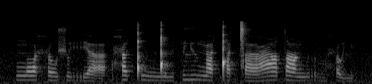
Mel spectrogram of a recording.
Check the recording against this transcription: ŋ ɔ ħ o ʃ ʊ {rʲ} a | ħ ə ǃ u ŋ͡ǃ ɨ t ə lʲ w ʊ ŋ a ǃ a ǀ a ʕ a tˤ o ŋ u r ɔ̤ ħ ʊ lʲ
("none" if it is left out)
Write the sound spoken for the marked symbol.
rʲ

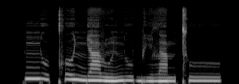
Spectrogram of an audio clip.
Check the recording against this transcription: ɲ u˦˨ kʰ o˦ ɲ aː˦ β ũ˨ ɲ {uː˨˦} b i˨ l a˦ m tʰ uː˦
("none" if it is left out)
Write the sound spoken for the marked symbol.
uː˦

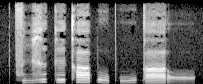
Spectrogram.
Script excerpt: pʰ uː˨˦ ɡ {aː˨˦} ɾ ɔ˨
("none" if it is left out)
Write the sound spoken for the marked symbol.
aː˦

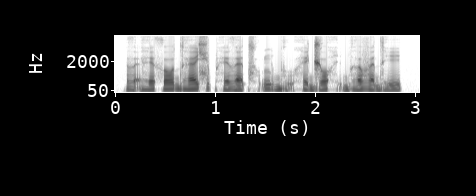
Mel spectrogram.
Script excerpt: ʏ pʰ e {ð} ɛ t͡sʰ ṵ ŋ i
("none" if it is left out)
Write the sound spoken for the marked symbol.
ð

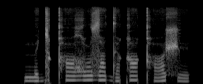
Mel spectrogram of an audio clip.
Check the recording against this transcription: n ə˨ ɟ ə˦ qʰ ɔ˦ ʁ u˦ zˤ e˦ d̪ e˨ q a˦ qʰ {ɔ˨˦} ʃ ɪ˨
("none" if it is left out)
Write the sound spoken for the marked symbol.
ɔ˨˦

